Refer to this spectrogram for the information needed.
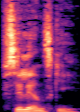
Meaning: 1. universe; universal 2. worldwide, universal 3. ecumenical
- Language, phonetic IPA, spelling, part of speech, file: Russian, [fsʲɪˈlʲenskʲɪj], вселенский, adjective, Ru-вселенский.ogg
